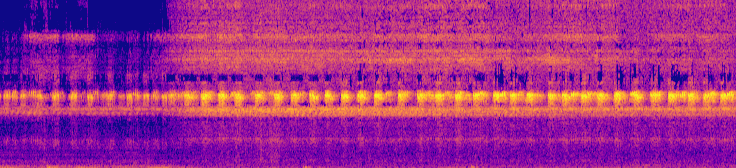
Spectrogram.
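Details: Grass insects singing in steady high-pitched pulsed chirps, about three per second, which grow louder and more even after the first four seconds; a few faint low thumps occur early on.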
